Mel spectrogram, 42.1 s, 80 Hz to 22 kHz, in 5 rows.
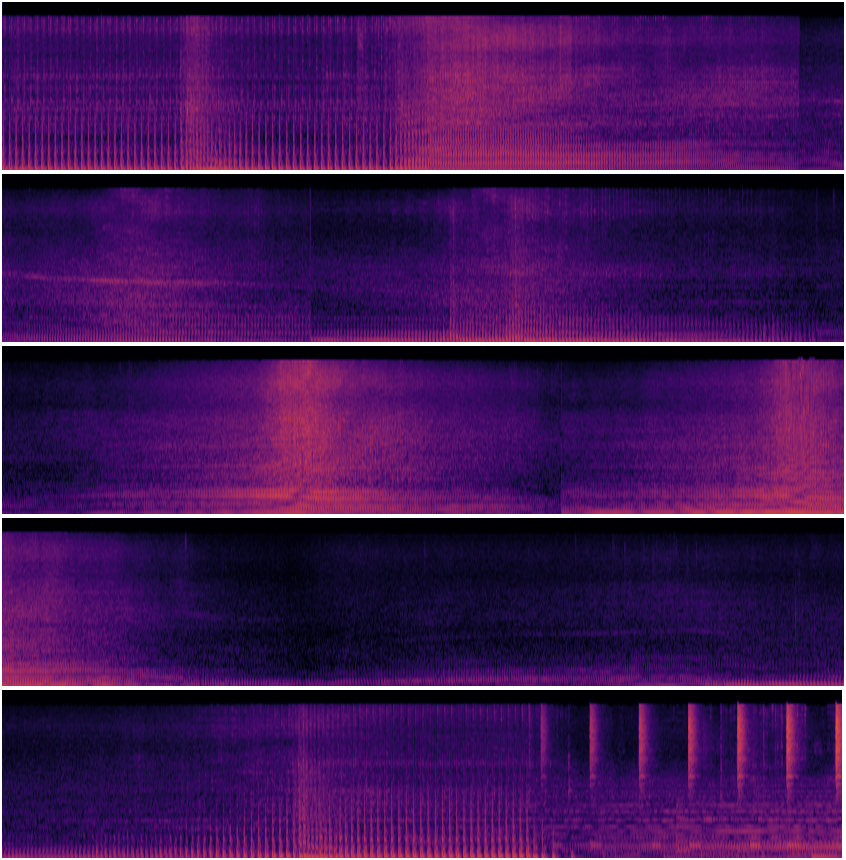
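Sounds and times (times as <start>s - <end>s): scooter engine revving: 0.0s - 16.5s, 17.5s - 27.2s, 34.4s - 39.6s
scooter passing by: 0.0s - 42.0s.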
